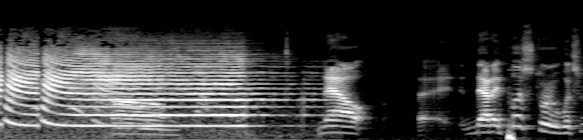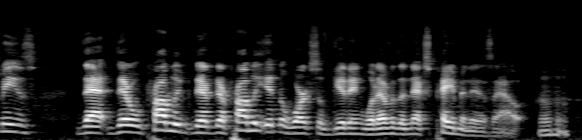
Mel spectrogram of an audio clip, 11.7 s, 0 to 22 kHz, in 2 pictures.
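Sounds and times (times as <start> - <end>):
loud brassy air horn blasts: 0.0 - 3.5
speech: 4.8 - 11.6.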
